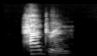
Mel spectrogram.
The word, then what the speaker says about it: hadron: Did you say hadron? – No, I said hedron. So hadron. It's hadron, the hadron collider. – Yeah, hold on. Let me hold on. Give me one second. – Hadron.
